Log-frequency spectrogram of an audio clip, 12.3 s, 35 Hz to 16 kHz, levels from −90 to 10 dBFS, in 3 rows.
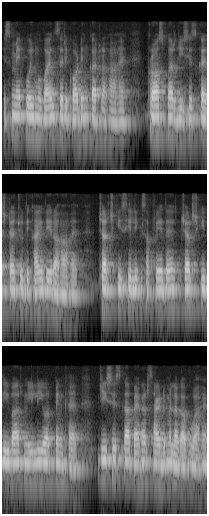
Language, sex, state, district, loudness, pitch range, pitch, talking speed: Hindi, male, Uttar Pradesh, Budaun, -19 LUFS, 110-120 Hz, 115 Hz, 180 wpm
